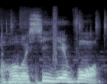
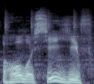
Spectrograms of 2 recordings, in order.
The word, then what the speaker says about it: Голосіїв: тотального з росіїщення Києва багато людей називається район Голосієво але українською мовою так неправильно говорити тому якщо ви так ще говорите забувайте треба вимовляти голосіїв вперше голосіїв згадується ще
